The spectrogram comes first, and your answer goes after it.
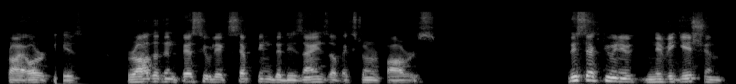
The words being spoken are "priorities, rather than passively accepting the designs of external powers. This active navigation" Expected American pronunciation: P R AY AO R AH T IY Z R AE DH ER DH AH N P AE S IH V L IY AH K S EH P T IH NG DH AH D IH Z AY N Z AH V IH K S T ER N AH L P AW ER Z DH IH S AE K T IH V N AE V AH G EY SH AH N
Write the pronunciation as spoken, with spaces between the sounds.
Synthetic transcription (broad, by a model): P R AY AO R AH T IY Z R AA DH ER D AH N P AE S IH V L IY AH K S EH P T IH NG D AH D IH Z AY N Z AH V IH K S T ER N AH L P AW ER Z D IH S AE K T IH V N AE V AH G EY SH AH N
